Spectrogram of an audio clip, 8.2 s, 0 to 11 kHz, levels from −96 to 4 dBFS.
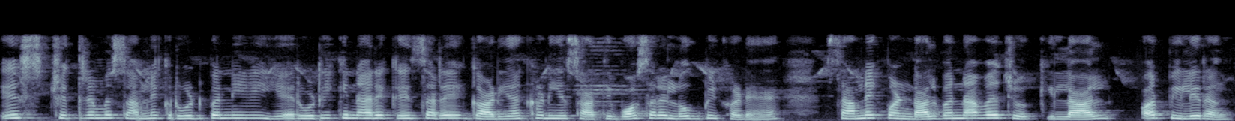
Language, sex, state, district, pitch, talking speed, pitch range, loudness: Hindi, female, Uttar Pradesh, Ghazipur, 255 Hz, 270 wpm, 235-275 Hz, -18 LUFS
